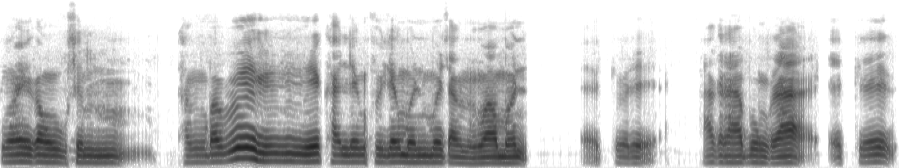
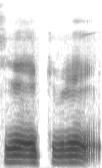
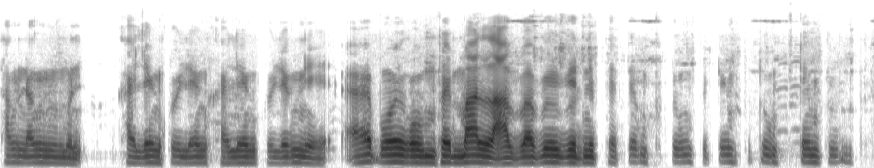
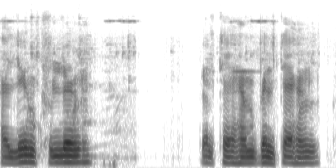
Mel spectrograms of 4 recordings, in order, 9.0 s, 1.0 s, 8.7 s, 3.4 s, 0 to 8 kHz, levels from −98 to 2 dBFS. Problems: constant background noise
